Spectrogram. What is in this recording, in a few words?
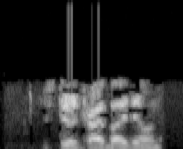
Police Tactical Encrypted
